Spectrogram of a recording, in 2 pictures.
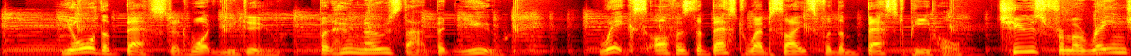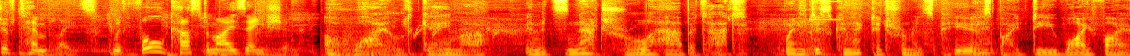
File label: Commercial, en-US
